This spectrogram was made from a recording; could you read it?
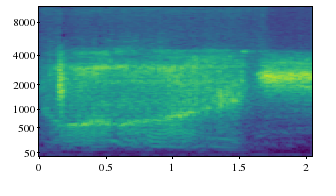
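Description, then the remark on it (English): A loud, raspy snore drags on for about a second and a half, then breaks into a steady high whistling tone, like an exaggerated, performed snore, made through saxophone reeds stuck into football nose guards. “As soon as you start a snoring, you play a tune.”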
